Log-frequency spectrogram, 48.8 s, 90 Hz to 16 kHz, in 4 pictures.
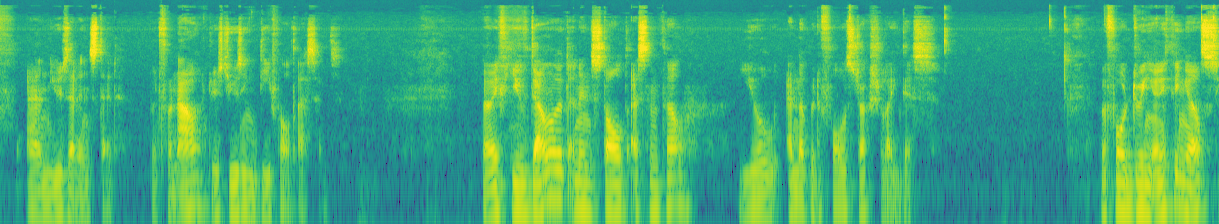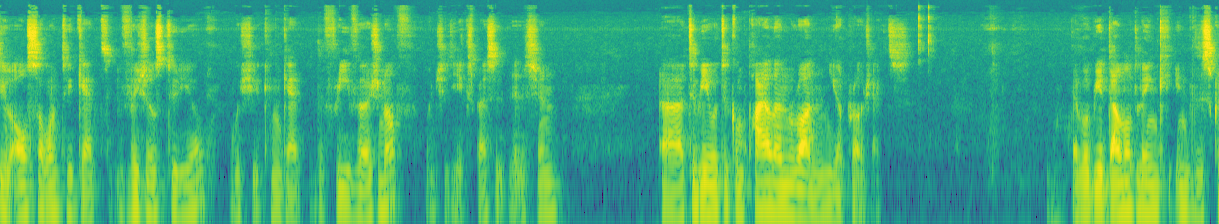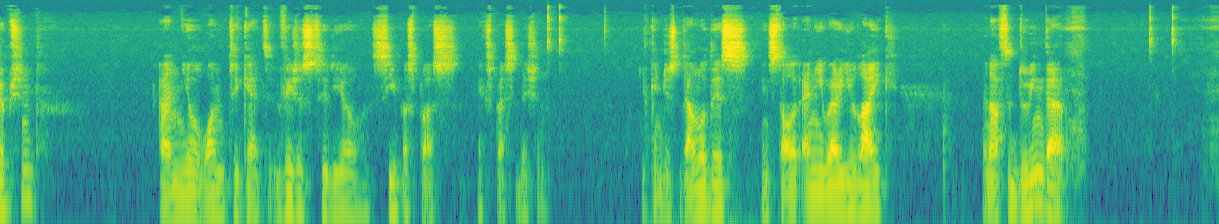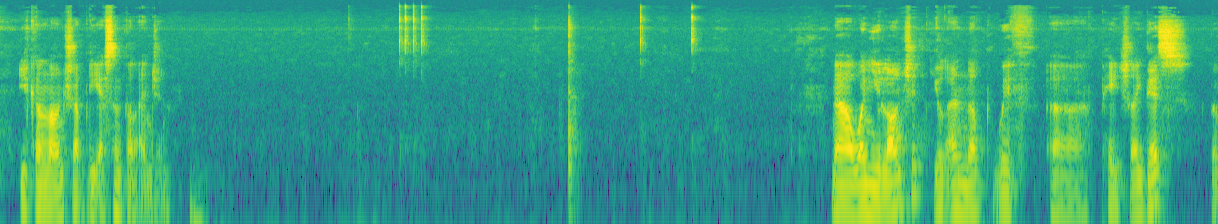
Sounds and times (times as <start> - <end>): Speech: 0.0 - 3.4, 4.8 - 9.5, 11.0 - 17.8, 18.8 - 21.4, 22.9 - 24.9, 26.0 - 29.9, 30.8 - 33.4, 34.2 - 35.2, 36.8 - 38.4, 44.9 - 48.7.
